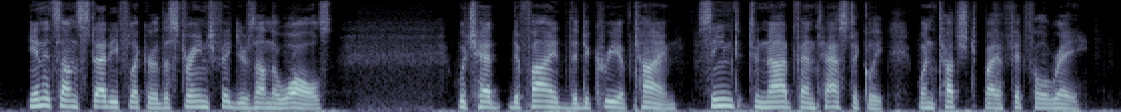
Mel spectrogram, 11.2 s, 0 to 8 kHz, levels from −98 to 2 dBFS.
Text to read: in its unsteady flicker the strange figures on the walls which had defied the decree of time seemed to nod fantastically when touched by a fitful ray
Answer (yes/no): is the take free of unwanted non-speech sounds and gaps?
yes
